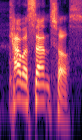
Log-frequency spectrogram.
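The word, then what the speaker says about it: Kauã Santos: And they're playing a Brazilian whose name I can't pronounce and won't try. I'll leave that to you. Cawa Santos.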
